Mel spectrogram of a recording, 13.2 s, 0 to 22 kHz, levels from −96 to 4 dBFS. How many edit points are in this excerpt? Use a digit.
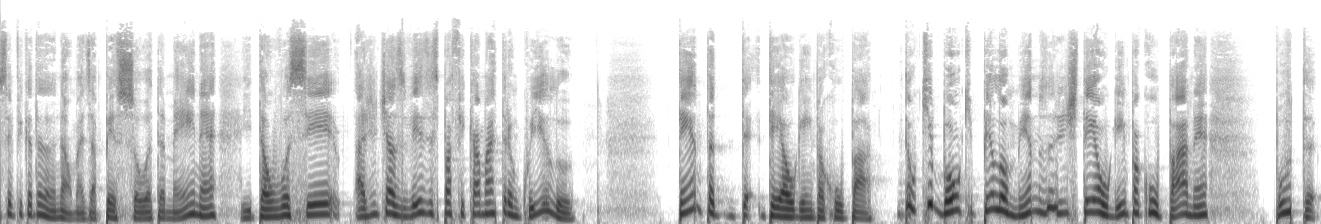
2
